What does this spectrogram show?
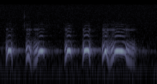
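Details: Evening camp recording from north central Kansas: a barred owl pair, apparently courting, trading loud, clipped hoots that swoop up and down, grouped in quick doublets then ending in a longer wavering note.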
